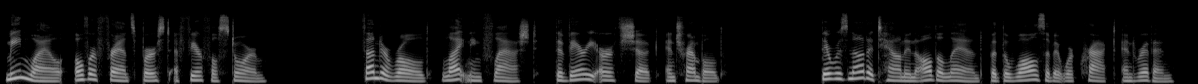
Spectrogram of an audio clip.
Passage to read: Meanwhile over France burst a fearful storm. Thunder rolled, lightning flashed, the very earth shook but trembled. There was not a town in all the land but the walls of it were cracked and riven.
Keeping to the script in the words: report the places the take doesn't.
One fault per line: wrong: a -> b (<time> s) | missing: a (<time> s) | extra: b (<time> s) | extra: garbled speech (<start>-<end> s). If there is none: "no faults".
wrong: but -> and (6.7 s)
